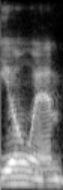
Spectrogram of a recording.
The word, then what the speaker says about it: Michtom: Rose and Morris Michtom, Michtom, by the way, you're welcome to ask me to send you the story, and you'll see that rhymes with victim.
